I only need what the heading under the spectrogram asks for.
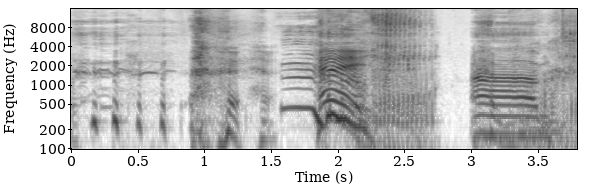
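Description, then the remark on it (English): A person's voice imitates a horse, starting with short rhythmic snorting bursts, then rising into a loud, wavering whinny with a final pitched neigh, alone. “I make a lot of horse noises at the house.”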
